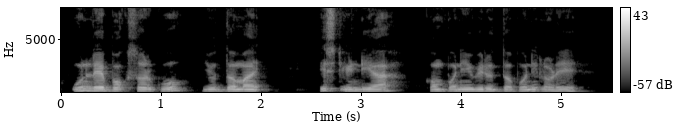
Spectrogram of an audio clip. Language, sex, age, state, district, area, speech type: Nepali, male, 30-45, West Bengal, Kalimpong, rural, read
